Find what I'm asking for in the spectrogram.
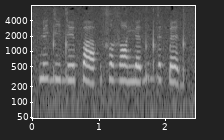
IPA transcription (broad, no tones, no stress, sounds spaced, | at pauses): ɳ i d i d e p a | sʲ e zˤ ɛ ŋ ɛ d̪ e d ɡ ɛ k͡p ɛ d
